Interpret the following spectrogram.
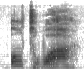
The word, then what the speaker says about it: Ottawa: night February the 10th in Ottawa I do pronounce the L sorry about that if I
